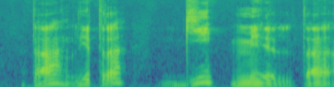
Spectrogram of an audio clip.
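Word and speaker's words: גימל: Aqui é a letra Gimel, tá? Letra Gimel, tá? A letra Gimel tem o som do G, como na palavra gato. Agora, a letra Gimel, ela sempre vai ter esse som de Gá, Gé, Gui, Gó, Gu.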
